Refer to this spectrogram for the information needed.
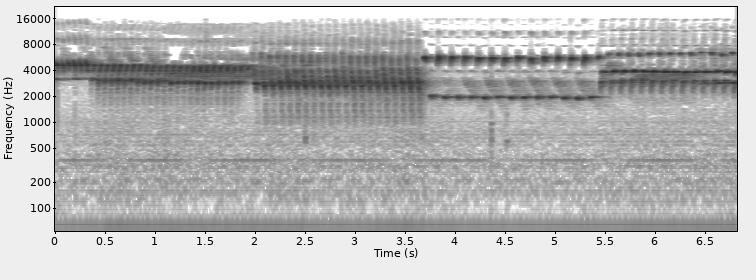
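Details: Kept Timbrado canary in full song: a dense rapid trill at one pitch, shifting to a buzzier roll, then higher rattling phrases over a low steady whistle, each section lasting one to two seconds.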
